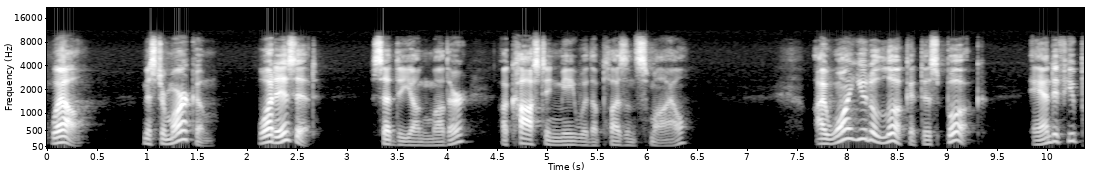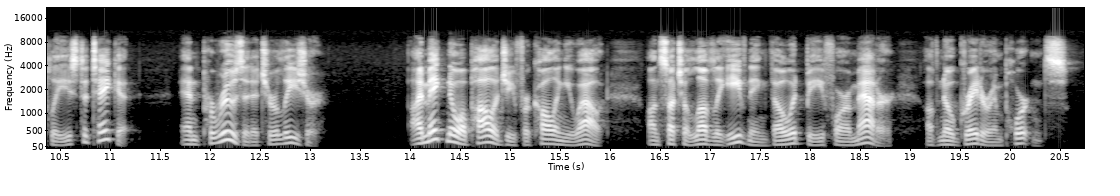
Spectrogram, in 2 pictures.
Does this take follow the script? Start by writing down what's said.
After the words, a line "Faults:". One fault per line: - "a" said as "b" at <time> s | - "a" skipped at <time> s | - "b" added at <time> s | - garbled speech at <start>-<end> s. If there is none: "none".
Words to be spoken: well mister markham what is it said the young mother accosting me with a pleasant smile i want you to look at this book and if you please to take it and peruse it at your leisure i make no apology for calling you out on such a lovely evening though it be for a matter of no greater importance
well mister markham what is it said the young mother accosting me with a pleasant smile i want you to look at this book and if you please to take it and peruse it at your leisure i make no apology for calling you out on such a lovely evening though it be for a matter of no greater importance
Faults:
none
